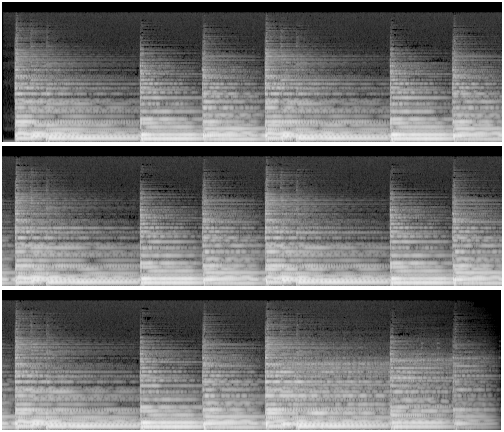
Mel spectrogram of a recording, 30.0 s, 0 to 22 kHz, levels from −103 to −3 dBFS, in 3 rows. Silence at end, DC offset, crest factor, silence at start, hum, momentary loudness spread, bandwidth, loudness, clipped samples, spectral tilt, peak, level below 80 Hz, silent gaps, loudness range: 0.15 s; 0.1%; 14 dB; 0.25 s; none; 7 LU; 8.4 kHz; -16 LUFS; under 0.1%; -8.5 dB/octave; -2 dBFS; -40 dBFS; none; 1 LU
